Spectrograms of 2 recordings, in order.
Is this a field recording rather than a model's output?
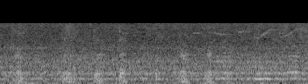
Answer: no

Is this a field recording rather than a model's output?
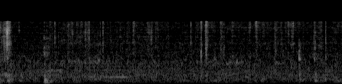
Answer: no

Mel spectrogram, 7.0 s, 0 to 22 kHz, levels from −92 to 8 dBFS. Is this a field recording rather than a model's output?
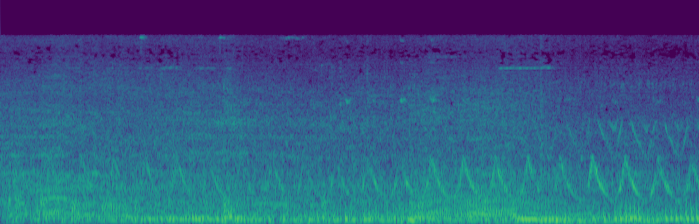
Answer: no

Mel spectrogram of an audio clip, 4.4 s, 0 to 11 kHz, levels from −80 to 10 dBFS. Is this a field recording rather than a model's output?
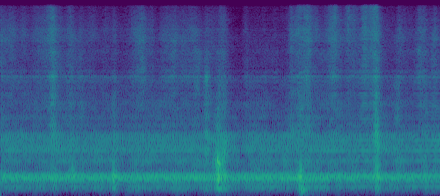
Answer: no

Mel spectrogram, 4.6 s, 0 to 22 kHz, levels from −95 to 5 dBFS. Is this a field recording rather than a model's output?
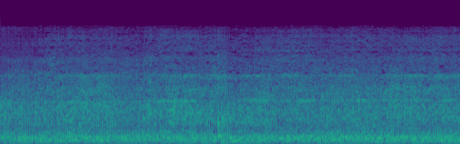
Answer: no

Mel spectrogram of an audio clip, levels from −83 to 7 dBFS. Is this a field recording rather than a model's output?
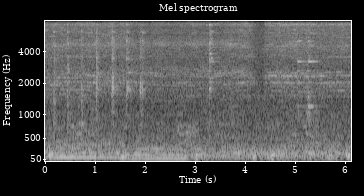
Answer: yes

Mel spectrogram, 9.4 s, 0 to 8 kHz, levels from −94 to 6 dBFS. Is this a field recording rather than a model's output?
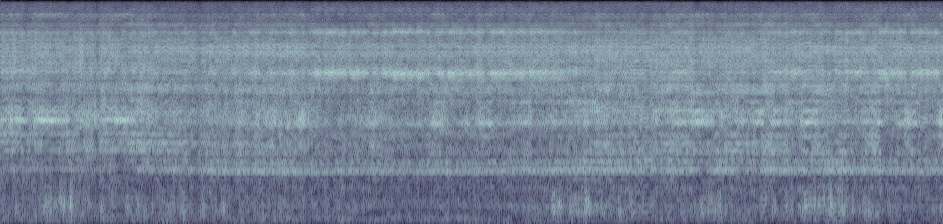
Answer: no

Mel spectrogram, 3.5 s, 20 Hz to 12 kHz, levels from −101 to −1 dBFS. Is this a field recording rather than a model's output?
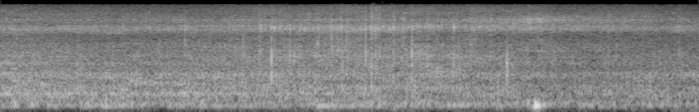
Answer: no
